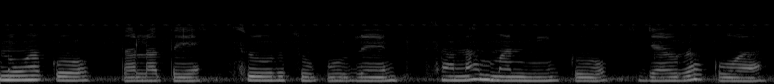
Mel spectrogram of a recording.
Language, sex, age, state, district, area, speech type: Santali, female, 18-30, West Bengal, Bankura, rural, spontaneous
